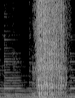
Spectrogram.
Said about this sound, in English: His paper hooves thudded against the hardwood floor as he let out a bold whinny.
